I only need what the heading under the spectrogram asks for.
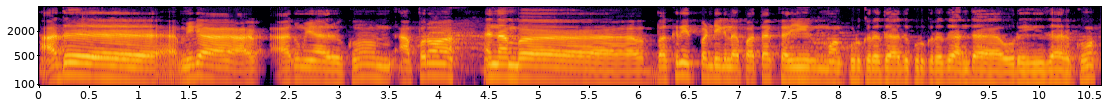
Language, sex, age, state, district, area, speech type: Tamil, male, 30-45, Tamil Nadu, Krishnagiri, urban, spontaneous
